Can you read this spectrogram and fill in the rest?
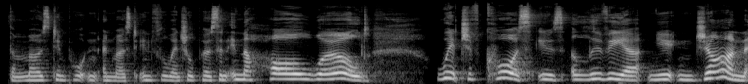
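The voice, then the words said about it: Australian accent. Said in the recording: “our accents match... double Aussie”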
